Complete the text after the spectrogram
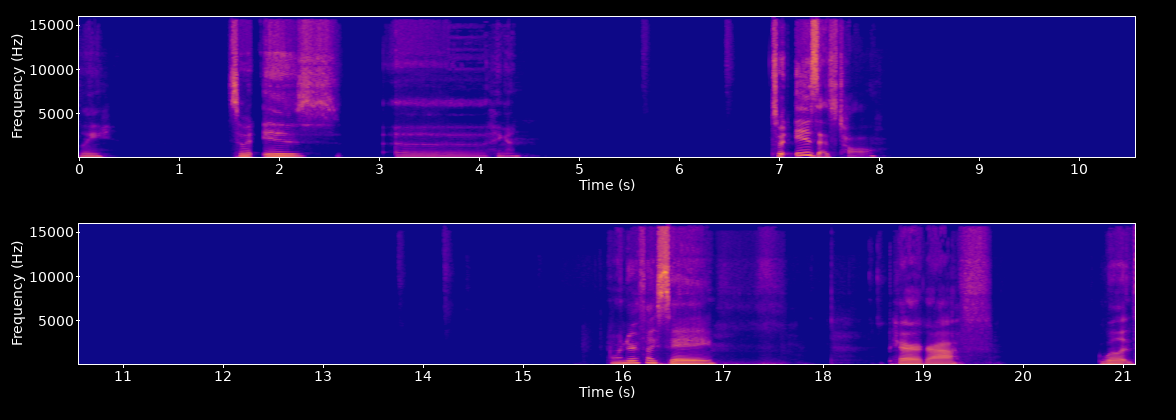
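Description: A young woman talks with animation through a close microphone, in short bursts with pauses.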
